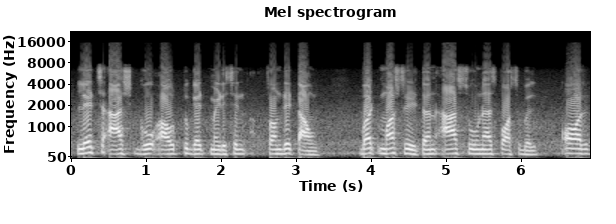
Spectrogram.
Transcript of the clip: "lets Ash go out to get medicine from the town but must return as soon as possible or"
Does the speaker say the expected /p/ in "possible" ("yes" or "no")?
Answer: yes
